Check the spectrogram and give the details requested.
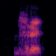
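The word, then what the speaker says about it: dhṛ: Entonces se pronuncia como dr, como si quisieran pronunciar una R sin vocal, aunque naturalmente emerge una pequeña I o una E. Dr.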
